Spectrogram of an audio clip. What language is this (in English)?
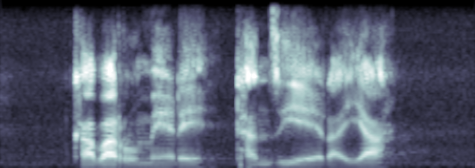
Venda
